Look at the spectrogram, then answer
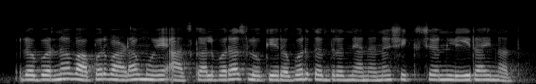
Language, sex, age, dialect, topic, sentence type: Marathi, female, 25-30, Northern Konkan, agriculture, statement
